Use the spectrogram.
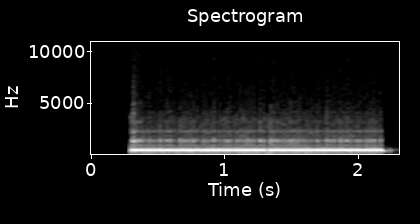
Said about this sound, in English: That's totally going to voicemail. That's what that beep means. Beep means that he's on the other line.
